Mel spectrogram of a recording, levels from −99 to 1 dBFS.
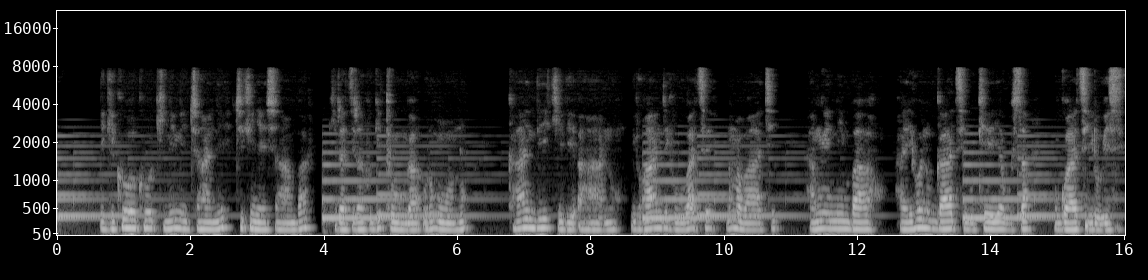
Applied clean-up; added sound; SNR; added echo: none; Piano; 9 dB; reverberation time 0.2 s.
